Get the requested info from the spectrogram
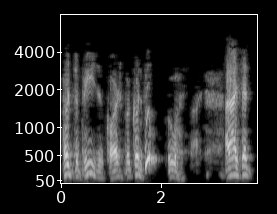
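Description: An actor playing a drunk, aggrieved beekeeper who rambles and repeats himself in a 1940s radio drama. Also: male voice, mid-range voice, expressive, unhurried, slightly rough. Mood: tipsy, aggrieved. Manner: slurred, repetitive, rambling drunken talk. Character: tipsy, sacked male beekeeper, rambling and aggrieved. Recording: muffled, band-limited old radio recording.

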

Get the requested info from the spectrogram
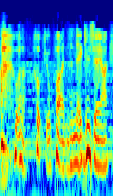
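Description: A coy, flirtatious wife. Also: female voice, sits low, brisk, bright, forceful tone. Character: flirtatious married woman in a negligee. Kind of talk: 1940s radio acting. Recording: lo-fi radio with music, off-mic.

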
